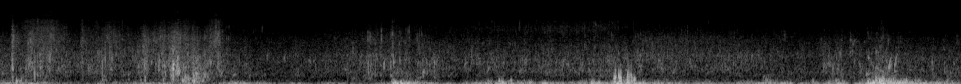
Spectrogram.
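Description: Spring runoff water rushing, an uneven hiss, with irregular low rumbles of wind buffeting the microphone.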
